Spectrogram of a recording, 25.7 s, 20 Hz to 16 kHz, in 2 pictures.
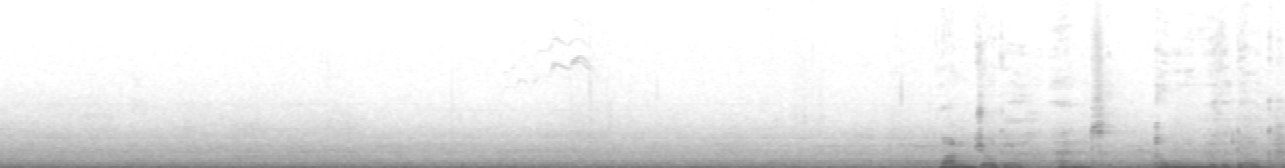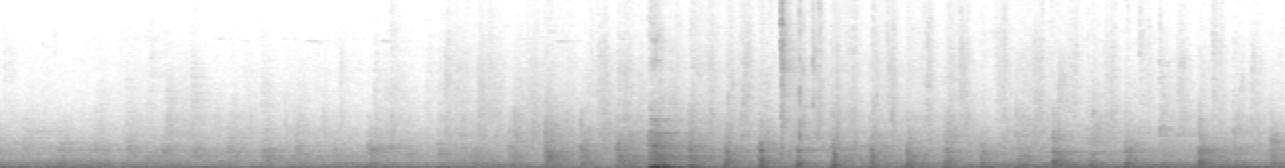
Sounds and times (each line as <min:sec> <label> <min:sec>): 0:12.8 joggers 0:25.7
